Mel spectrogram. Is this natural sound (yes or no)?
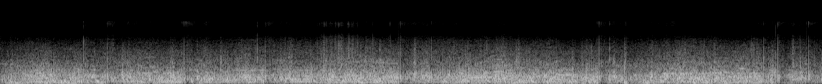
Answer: yes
